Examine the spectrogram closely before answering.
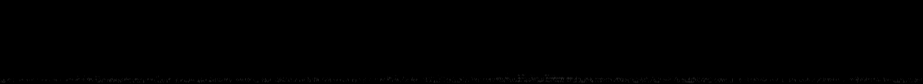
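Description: Footsteps shuffle softly on a stone floor in a large echoing hall.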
